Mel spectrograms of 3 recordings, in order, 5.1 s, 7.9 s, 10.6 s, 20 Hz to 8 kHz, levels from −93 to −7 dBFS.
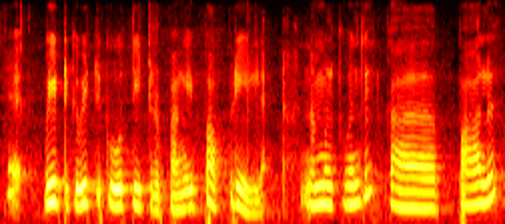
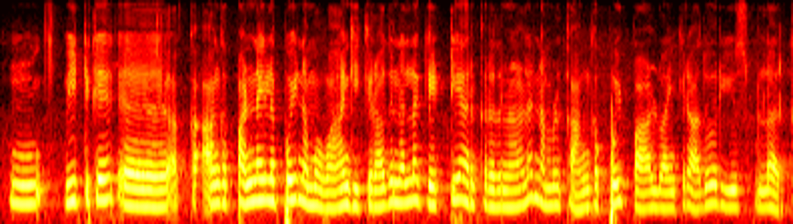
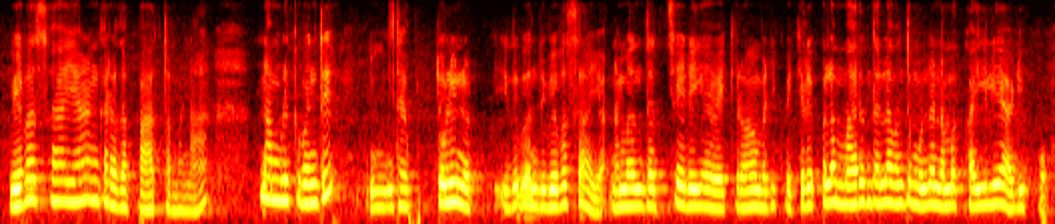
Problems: background sounds at intervals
